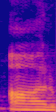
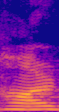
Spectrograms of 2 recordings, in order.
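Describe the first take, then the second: First: The word begins directly with a vowel. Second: The word begins with an h sound. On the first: The speaker calls it right. "हम आर बोलते हैं" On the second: The speaker calls it wrong. "हम हार नहीं बोलते"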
